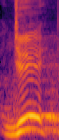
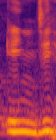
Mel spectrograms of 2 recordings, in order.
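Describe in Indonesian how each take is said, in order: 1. Diucapkan dengan nada ketus dan tajam. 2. Diucapkan dengan nada lembut dan menyenangkan. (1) "Kalimatnya bagus, tapi intonasinya elek banget" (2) "Kalau nadanya bagus"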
